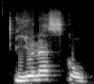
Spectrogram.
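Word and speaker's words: UNESCO: एओ world health organisation तो इसको letter की तरह नहीं पढ़ते इसको पढ़ते हैं हु यूनेस्को यूनेस्को इसको हम बोलते हैं यूनेस्को ये यूनाइटेड नेशन की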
